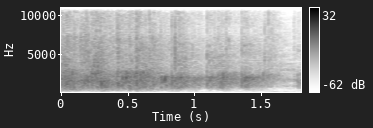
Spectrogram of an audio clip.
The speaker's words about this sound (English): oh you know her clap if you know her okay good good good good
